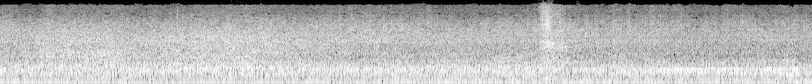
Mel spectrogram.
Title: Diesel Runaway #motogp #youtube #runawaydiesel #automobile #shortsfeed #shorts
